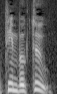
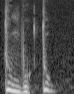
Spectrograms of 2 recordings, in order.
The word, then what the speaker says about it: Timbuktu: Entonces, se pronuncia de muchas maneras según quien lo esté pronunciando. Para, para muchos es, eh, para los ingleses y los árabes lo llaman Timbuktu. Los franceses lo llaman Tumbuktu. Tinabactu es como le dicen los tuaregs.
